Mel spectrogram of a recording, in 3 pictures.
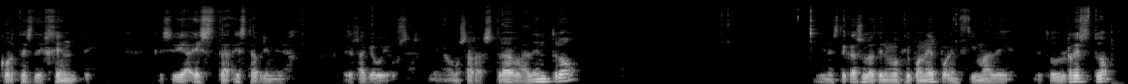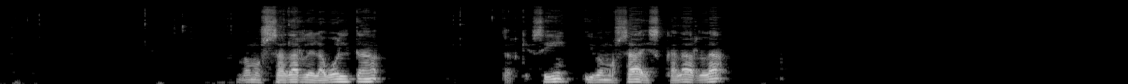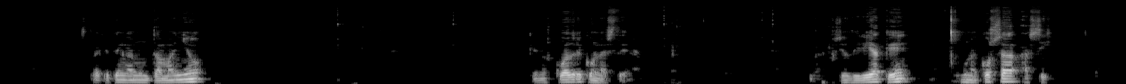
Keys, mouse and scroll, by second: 12.4 v, 14.7 ctrl+t, 18.7 shift+click, 28.4 shift+click.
